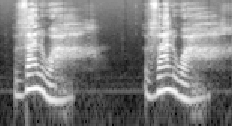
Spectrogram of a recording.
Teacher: So there's a French A, A, A, A. And we have the sound wa, wa, wa, wa, wa, wa. That ends with a French R.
